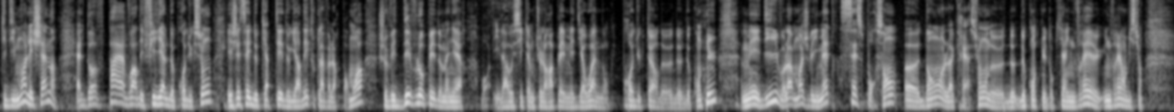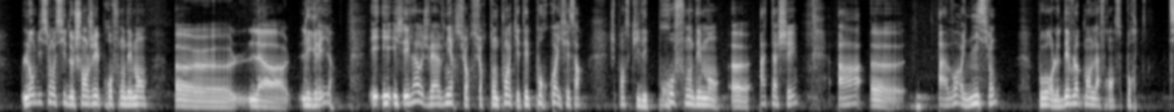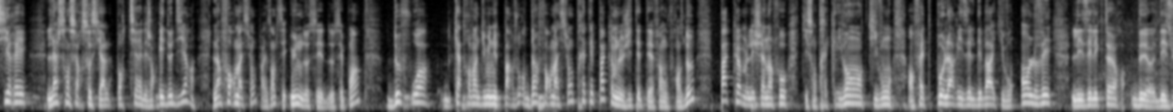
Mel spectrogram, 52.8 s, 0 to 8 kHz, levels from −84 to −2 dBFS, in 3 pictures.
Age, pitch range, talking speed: 20-39, 110-155 Hz, 205 wpm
